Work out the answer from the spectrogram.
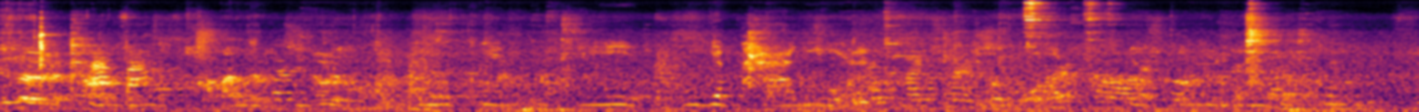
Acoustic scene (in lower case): restaurant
